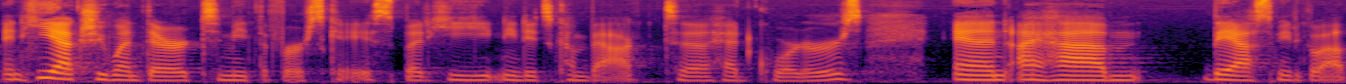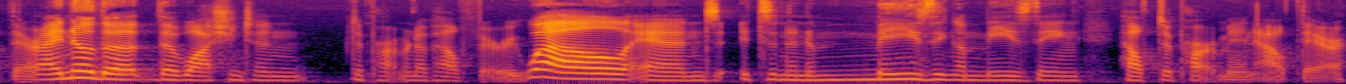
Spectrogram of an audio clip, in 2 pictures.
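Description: A woman with a plain, everyday voice speaks at a fairly low pitch and a fairly quick pace, with ordinary pitch variation. Her loudness swings widely, on a very clean recording with a silent background. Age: 40s. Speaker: pediatrician and public health physician. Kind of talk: casual chat.

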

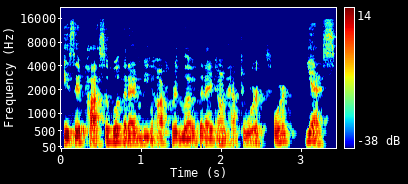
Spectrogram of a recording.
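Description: A woman's somewhat breathy voice with lively intonation at a moderate pace. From Nigeria (Lagos). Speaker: writer and Enneagram teacher. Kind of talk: casual interview chat.

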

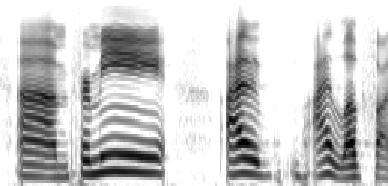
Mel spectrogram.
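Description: Against a quiet background, a woman with a Texan accent speaks in a bright, sharp tone. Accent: Texan American. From Texas. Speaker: event rider and riding instructor. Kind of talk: interview.

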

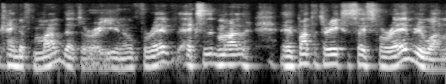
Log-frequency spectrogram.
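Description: A man with a fairly high, somewhat breathy voice talks at a moderate pace. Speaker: audience member joining discussion. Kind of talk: casual group discussion.

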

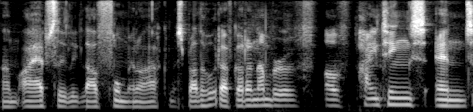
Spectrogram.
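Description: Speaking at a fairly quick pace, a man with an Australian accent uses a medium pitch and fairly even intonation in a dry, close sound with no echo. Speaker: IT worker and anime fan. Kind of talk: casual chat. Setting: remote recording studio.

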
